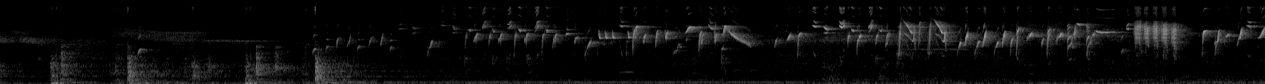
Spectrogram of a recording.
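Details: Goldfinch twittering builds into a long, dense run of fast chirps and trills after a few scattered knocks and clicks at the start, with a low hum in the room.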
